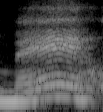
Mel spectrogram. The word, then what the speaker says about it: Méier: Perdeu a sonoridade alemã, que seria Meyer, né? E ficou sendo Meyer mesmo, e aí precisa do acento para poder fazer a ortografia correta, né, na pronúncia.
